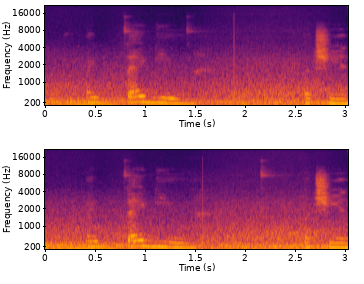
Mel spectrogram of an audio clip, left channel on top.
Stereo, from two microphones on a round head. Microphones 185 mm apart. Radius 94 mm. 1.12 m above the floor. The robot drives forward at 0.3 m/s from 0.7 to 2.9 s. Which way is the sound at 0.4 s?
10° right (ahead or behind).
